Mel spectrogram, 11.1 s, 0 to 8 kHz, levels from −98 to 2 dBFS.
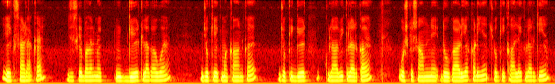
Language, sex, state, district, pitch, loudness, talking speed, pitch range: Hindi, male, Bihar, Saran, 140 Hz, -17 LUFS, 190 wpm, 140-150 Hz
